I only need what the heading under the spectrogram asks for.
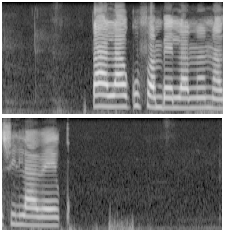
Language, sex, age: Tsonga, female, 23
